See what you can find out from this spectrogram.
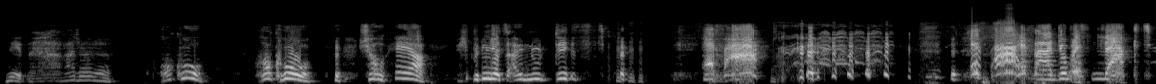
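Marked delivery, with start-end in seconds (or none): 1.6-6.1 higher, louder character line; a playful movie character voice. Retold or imitated. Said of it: "der hat anders gesprochen". 7.0-11.5 high, loud shocked cry; shocked character shout. Acted. Acting second film character.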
